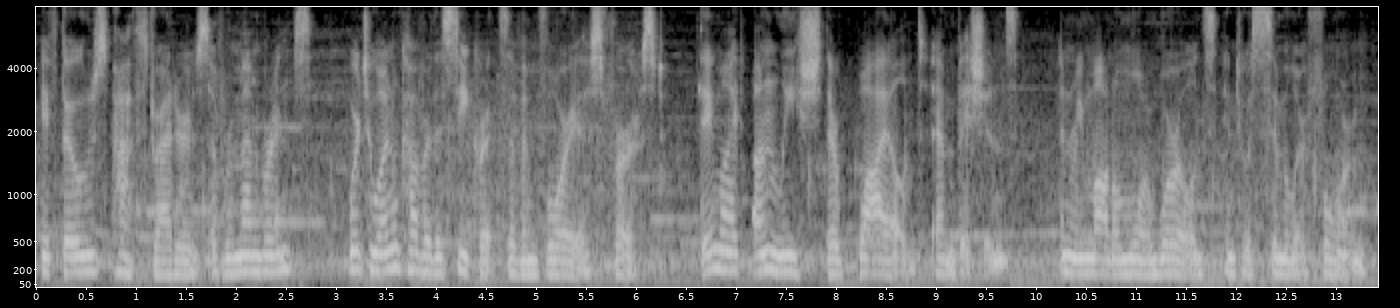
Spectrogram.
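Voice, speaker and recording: An actress playing a courteous, secretive memory keeper in a video game, speaking in a measured, formal way over music. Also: female voice, low voice, fairly even intonation, vocal fry, exaggerated voice. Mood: grave, guarded. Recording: background music under the voice.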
